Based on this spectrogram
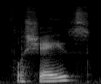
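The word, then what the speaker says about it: flechettes: Dragon's Breath rounds and flash a flash a is I think that's what that's called flush A's that's the right way to say it it's just [ __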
